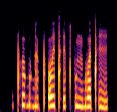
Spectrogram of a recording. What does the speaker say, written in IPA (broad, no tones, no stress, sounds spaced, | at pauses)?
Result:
pʰ ɯ ɡʷ i ɡ y pʼ o i̯ tʼ i t p ɯ ŋ ɡʷ ɛ tʼ i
